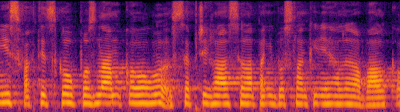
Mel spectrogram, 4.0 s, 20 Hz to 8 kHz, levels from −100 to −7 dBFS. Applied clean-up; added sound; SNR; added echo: neural mask model Resemble Enhance denoiser.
